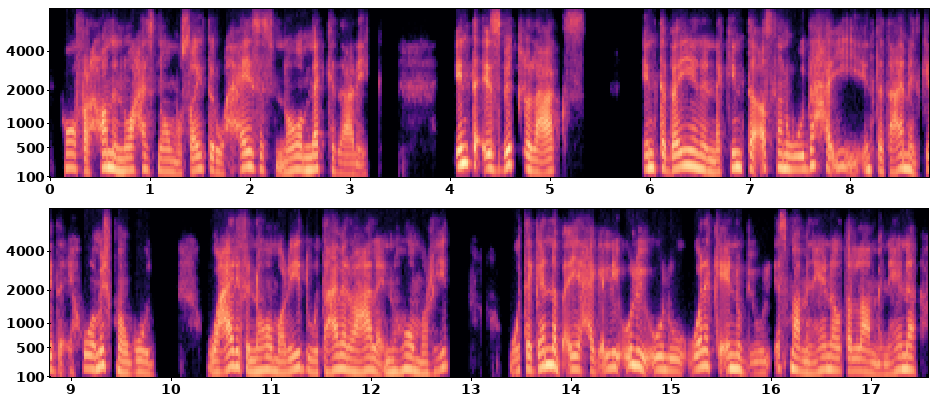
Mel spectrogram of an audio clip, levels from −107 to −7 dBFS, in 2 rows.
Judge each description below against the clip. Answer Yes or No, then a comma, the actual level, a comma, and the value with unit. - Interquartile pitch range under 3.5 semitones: No, average, 3.8 semitones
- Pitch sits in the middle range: Yes, medium, 180 Hz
